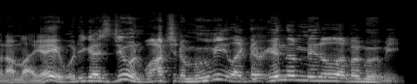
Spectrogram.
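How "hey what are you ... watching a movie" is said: put-on, obnoxious, self-important barging-in voice. Retelling bursting in on roommates watching a movie: imitating own past barging-in self. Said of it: "I burst in and I'm in total main character syndrome".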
